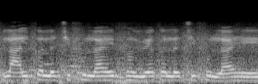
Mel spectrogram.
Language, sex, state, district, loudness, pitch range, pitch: Marathi, female, Maharashtra, Mumbai Suburban, -13 LUFS, 185-195 Hz, 195 Hz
